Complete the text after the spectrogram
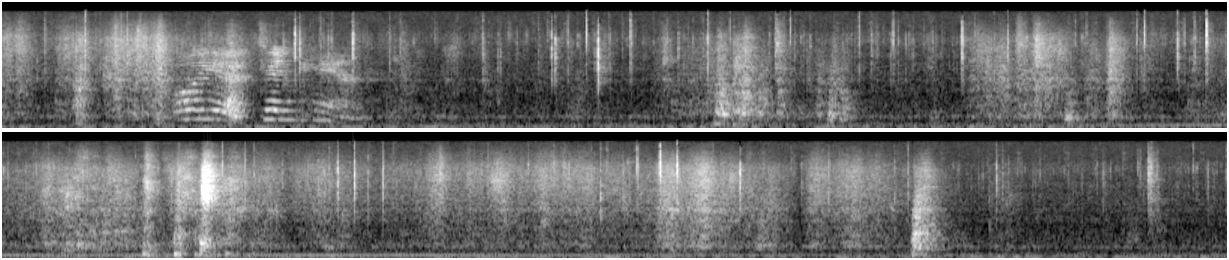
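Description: A wood fire crackles and pops in a stove.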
